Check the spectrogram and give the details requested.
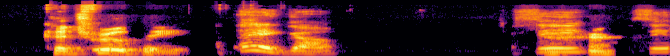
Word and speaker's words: Cutrupi: butchered your last name no you got it right the second time it's fine it's like you're vietnamese katrupi katrupi there you go see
